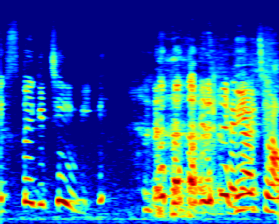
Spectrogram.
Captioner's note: laughing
